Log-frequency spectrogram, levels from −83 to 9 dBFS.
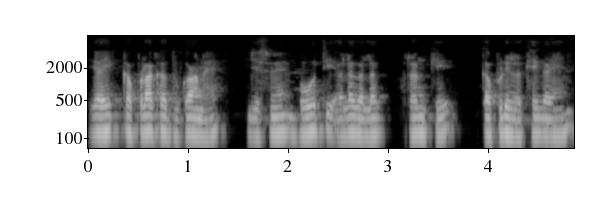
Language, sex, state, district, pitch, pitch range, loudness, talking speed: Hindi, male, Jharkhand, Deoghar, 125 Hz, 120-130 Hz, -23 LUFS, 195 wpm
